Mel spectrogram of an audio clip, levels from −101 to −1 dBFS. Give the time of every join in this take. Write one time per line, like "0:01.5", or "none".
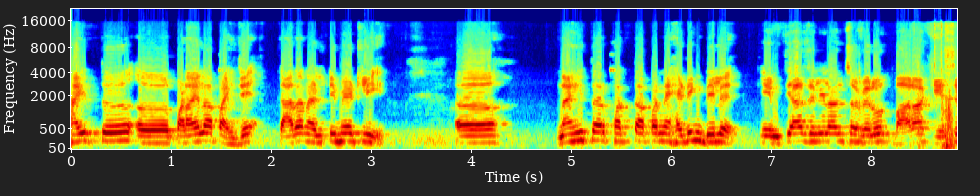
none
